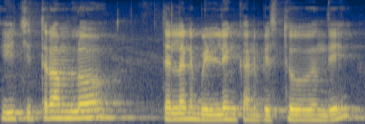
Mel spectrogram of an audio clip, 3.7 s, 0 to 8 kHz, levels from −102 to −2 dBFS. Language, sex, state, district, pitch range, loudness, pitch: Telugu, male, Andhra Pradesh, Visakhapatnam, 125-170 Hz, -18 LUFS, 150 Hz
